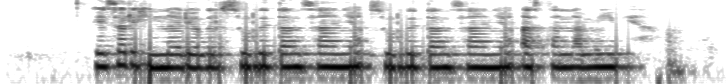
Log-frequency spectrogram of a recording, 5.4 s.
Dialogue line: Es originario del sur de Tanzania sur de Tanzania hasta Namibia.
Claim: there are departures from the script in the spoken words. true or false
false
